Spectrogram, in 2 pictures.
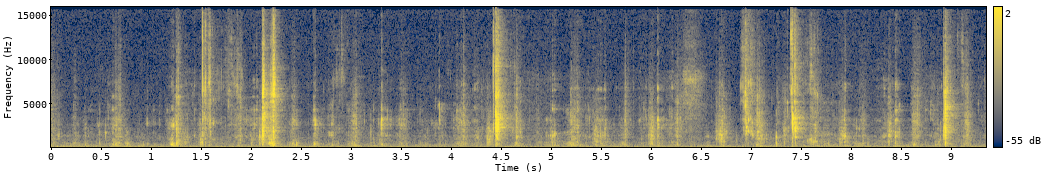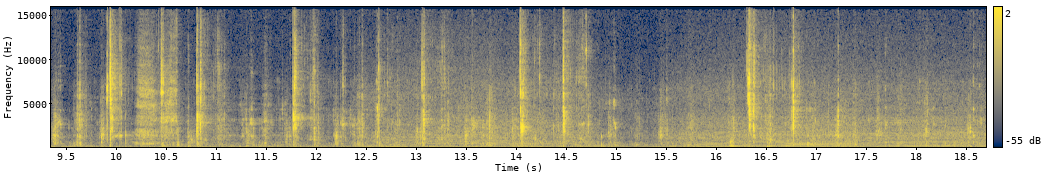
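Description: A person chewing carne asada tacos on corn tortillas topped with onion and cilantro, close to the microphone: a run of irregular small clicks and crunches.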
